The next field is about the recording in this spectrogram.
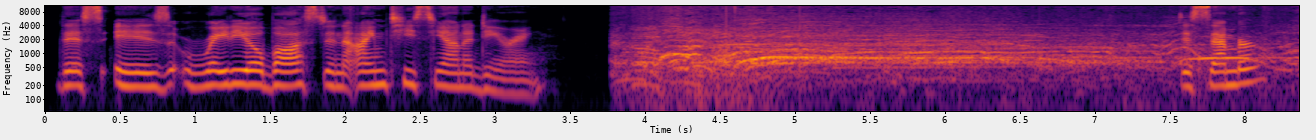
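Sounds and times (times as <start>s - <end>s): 
speech: 0.1s - 4.6s, 7.6s - 8.3s
large crowd cheering and whooping as first train arrives at station: 3.8s - 8.3s.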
